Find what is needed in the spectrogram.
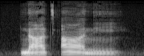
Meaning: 1. leader 2. boss, supervisor 3. superintendent 4. president 5. governor
- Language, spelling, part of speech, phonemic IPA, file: Navajo, naatʼáanii, noun, /nɑ̀ːtʼɑ̂ːnìː/, Nv-naatʼáanii.ogg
